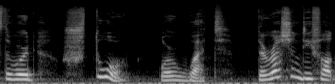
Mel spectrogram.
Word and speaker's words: что: I'm and today you'll learn how to pronounce the word store or what the Russian default mouth position makes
